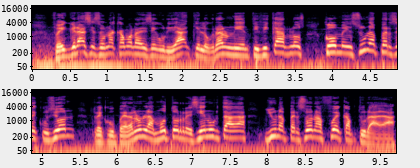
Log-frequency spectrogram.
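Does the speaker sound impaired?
No.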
